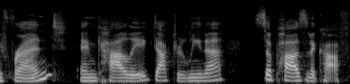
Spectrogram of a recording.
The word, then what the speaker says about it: Sapozhnikoff: Lena Sapozhnikoff, right?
